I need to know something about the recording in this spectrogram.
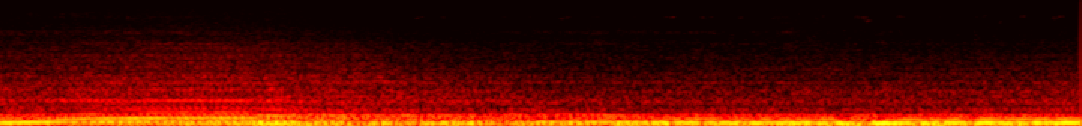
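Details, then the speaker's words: Engine just refitted with an exhaust manifold and crossover pipe. The deep, steady idle turns rougher as it warms up. Cause not pinned down; owner suspects it simply hasn't been run much. Rough idle when warm. "she's running a little bit rougher it's starting to warm up it's running a little rougher i'm starting to think maybe it's because it hasn't been run that much"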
